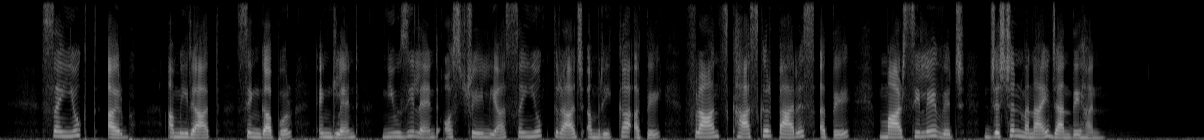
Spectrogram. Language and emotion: Punjabi, neutral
